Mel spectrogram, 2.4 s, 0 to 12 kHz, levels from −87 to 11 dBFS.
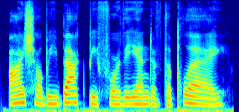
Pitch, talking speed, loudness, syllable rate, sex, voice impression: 170 Hz, 250 wpm, -18 LUFS, 5.6 syllables/s, female, very feminine, slightly young, slightly adult-like, slightly tensed, slightly weak, slightly dark, slightly hard, slightly clear, fluent, slightly cool, intellectual, refreshing, sincere, very calm, friendly, reassuring, slightly unique, slightly elegant, sweet, slightly lively, strict, slightly sharp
